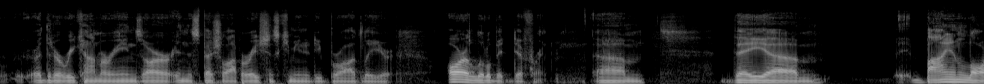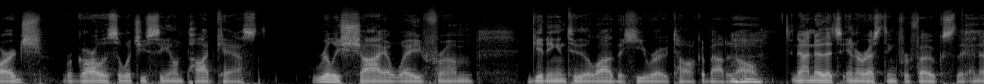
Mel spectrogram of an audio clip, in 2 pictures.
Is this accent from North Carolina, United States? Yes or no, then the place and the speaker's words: no; Louisiana, United States; also born or lived in Washington, D.C.; You know, I grew up in Louisiana, and then I spent the rest of my career in Washington, D.C.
